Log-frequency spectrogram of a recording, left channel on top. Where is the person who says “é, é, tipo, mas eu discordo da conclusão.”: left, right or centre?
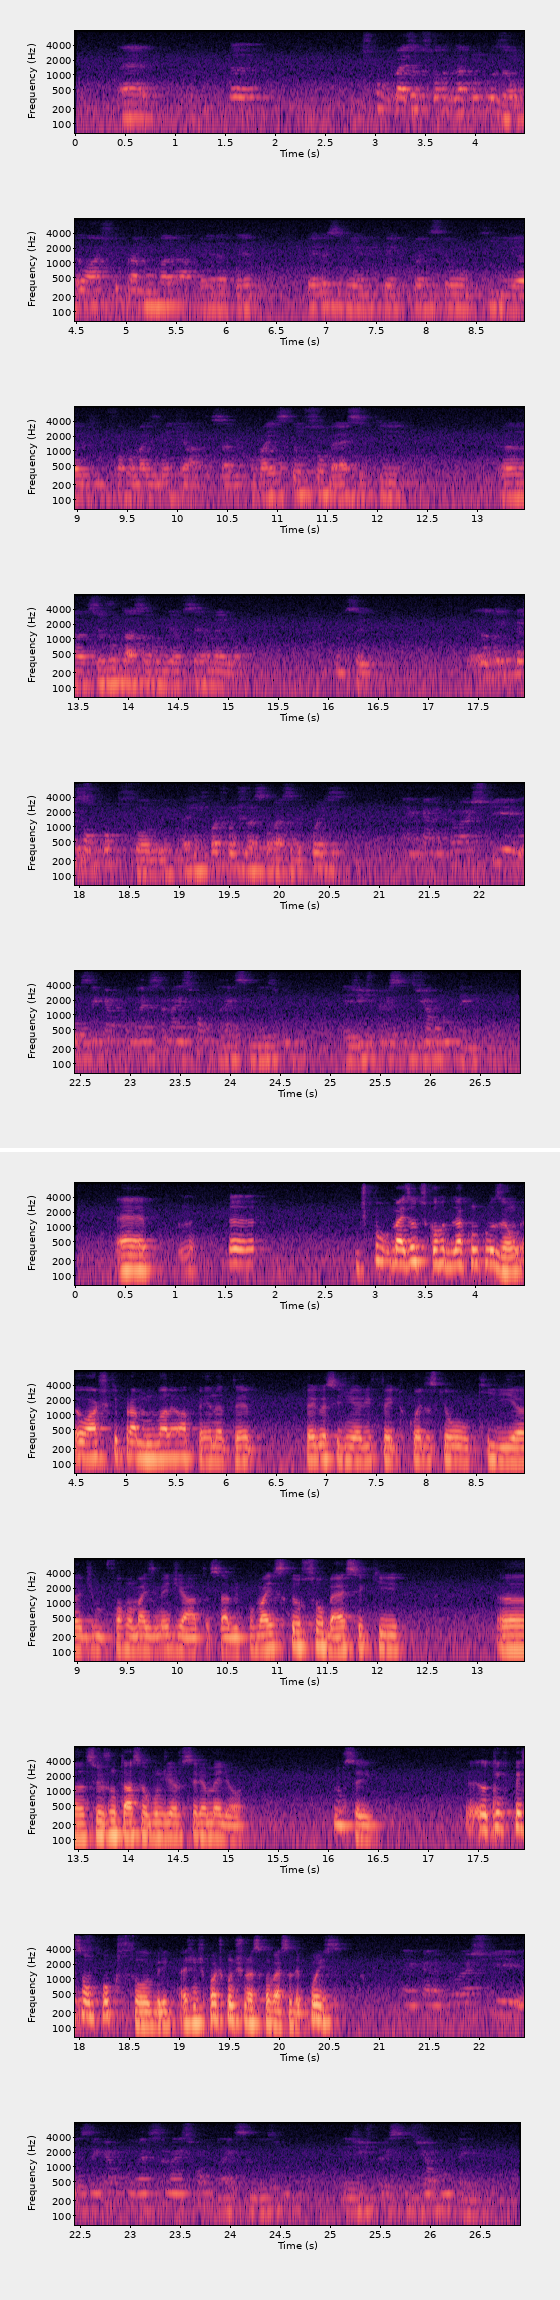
Right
